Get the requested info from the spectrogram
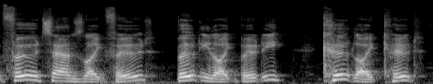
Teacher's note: In East Anglia, yods are dropped after every consonant.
